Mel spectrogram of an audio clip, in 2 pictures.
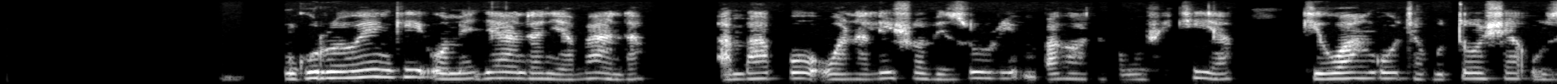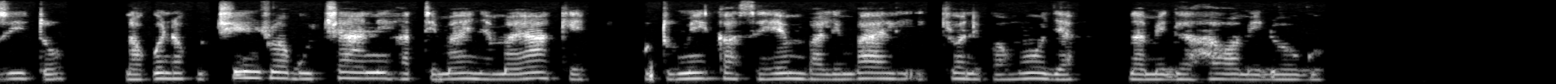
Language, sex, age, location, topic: Swahili, female, 36-49, Dar es Salaam, agriculture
